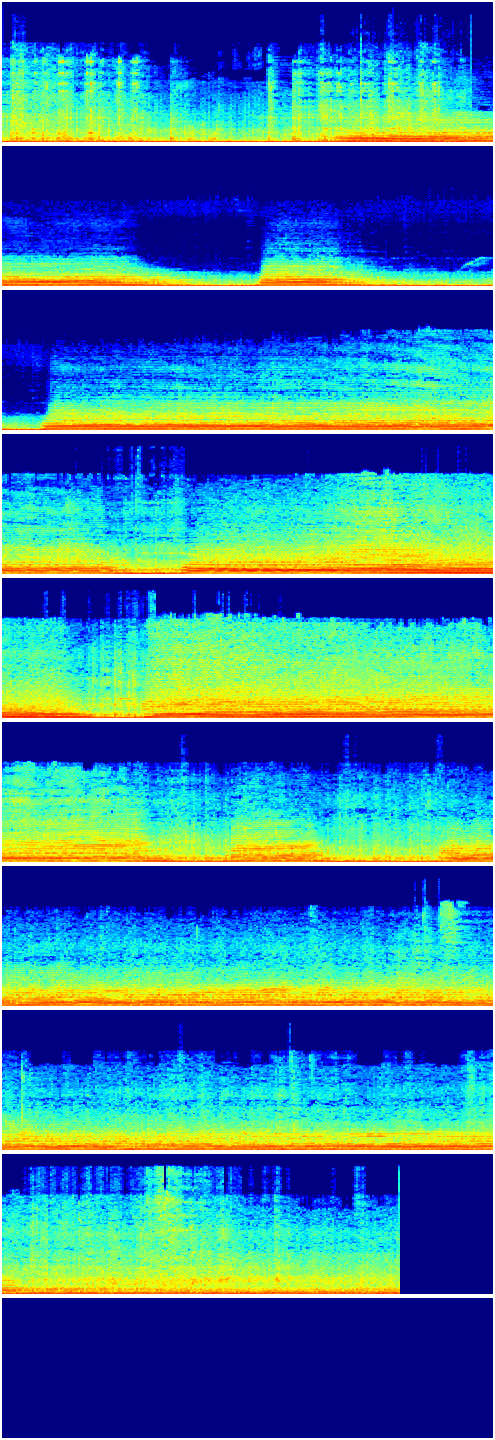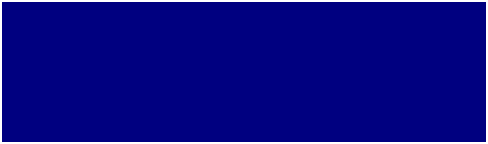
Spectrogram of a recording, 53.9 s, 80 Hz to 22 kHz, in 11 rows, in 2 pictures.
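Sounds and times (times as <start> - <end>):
low train rumble: 0.0 - 43.3
locomotive air horn blasts: 3.3 - 8.9, 10.2 - 28.2, 28.9 - 39.5.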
